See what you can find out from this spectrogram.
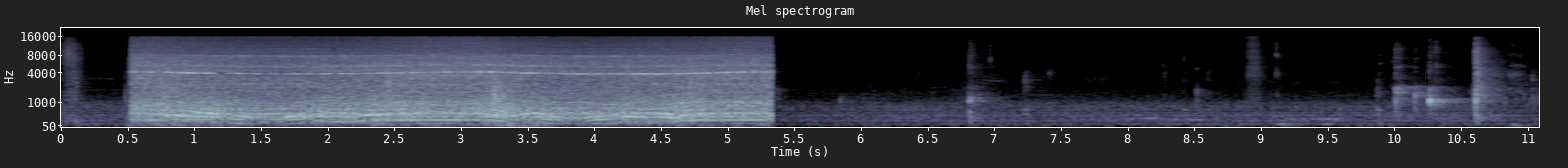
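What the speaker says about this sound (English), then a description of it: "Mom got me a vacuum cleaner." Vacuum cleaner switched on close by, a loud steady whine and roar lasting about five seconds before cutting off, followed by quiet scattered clicks and handling noises.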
